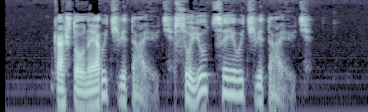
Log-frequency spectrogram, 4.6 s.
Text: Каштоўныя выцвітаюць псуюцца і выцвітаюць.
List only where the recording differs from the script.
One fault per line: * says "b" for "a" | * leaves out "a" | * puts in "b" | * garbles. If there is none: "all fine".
all fine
